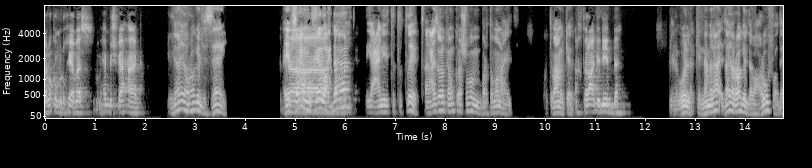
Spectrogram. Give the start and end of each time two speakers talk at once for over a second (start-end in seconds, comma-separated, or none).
none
